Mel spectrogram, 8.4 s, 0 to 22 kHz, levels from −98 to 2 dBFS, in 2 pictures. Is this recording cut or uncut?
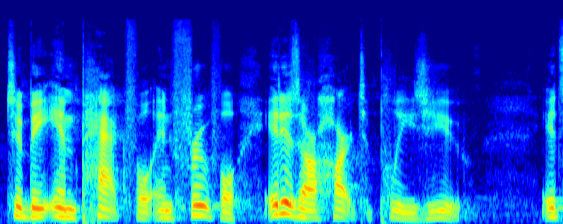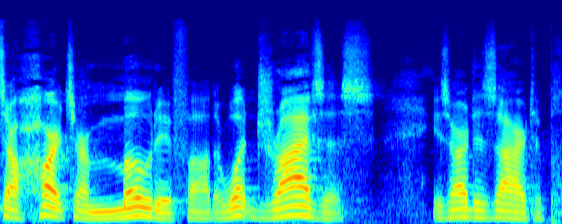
uncut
